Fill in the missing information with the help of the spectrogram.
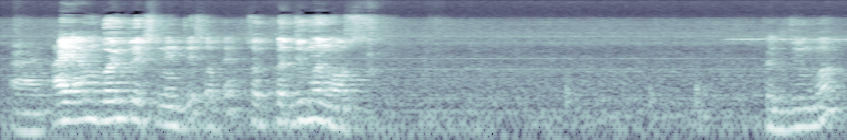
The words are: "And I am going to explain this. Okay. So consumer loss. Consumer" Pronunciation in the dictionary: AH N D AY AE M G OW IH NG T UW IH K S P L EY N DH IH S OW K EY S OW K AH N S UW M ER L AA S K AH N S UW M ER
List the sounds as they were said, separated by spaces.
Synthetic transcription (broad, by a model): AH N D AY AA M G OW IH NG T UW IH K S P N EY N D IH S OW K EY S OW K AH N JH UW M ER N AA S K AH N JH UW M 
